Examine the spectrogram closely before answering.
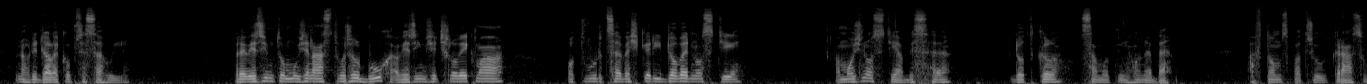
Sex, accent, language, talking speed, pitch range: male, native, Czech, 125 wpm, 100-125 Hz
